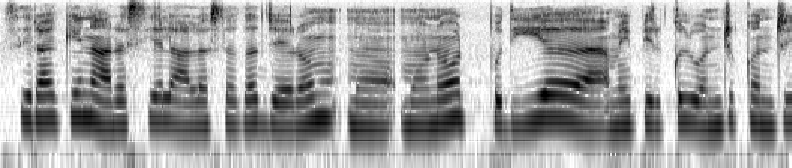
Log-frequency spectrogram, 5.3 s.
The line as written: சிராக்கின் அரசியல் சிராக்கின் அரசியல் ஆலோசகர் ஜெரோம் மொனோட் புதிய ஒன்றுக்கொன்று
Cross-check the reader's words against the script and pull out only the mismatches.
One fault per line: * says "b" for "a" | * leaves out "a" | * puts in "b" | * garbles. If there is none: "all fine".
* leaves out "சிராக்கின் அரசியல்"
* puts in "அமைப்பிற்குள்"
